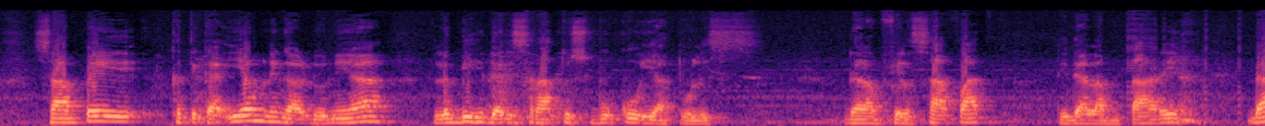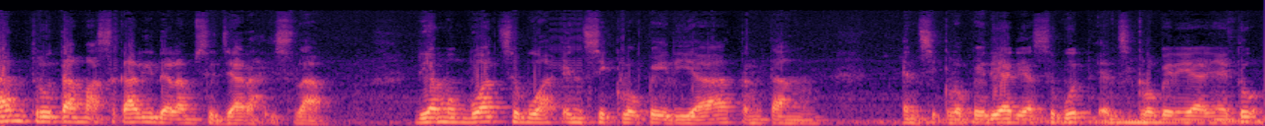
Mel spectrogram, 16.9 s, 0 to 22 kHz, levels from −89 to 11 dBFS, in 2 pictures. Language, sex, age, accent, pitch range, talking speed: Indonesian, male, 40-59, native, 110-135 Hz, 115 wpm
